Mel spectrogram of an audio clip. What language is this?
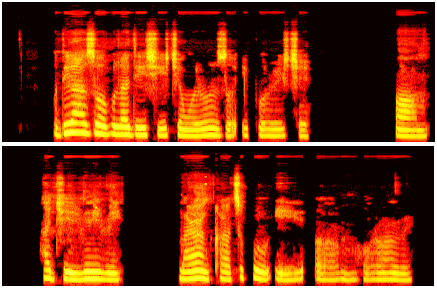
Igbo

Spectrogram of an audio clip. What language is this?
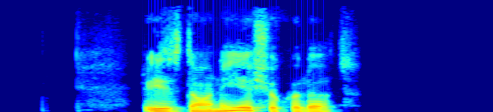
Persian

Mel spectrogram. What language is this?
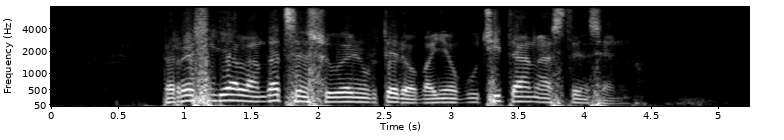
Basque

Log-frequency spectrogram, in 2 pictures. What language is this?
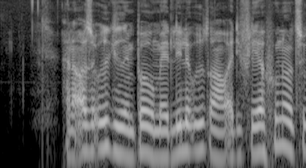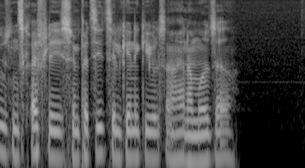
Danish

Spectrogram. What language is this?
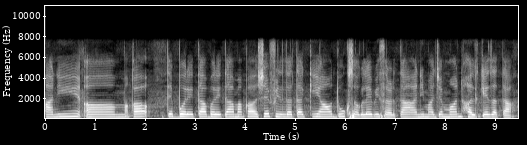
Konkani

